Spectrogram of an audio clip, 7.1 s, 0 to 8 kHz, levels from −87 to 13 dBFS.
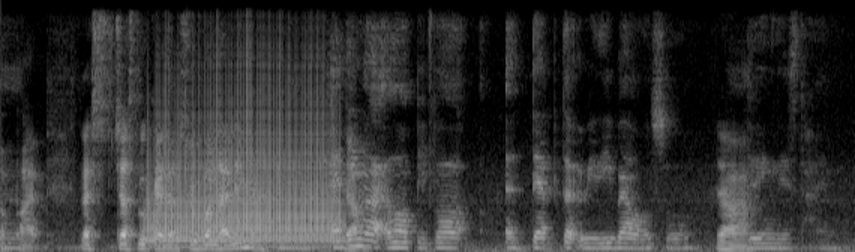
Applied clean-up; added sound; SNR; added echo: none; Brass instrument; -3 dB; none.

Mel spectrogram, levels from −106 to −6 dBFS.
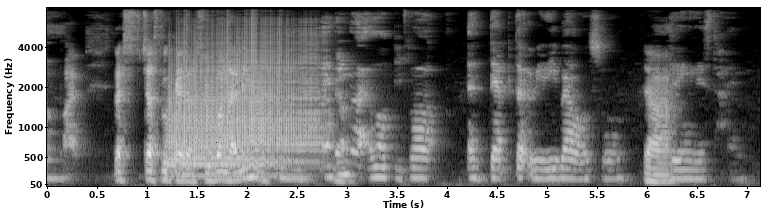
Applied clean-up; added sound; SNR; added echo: classical method log-MMSE.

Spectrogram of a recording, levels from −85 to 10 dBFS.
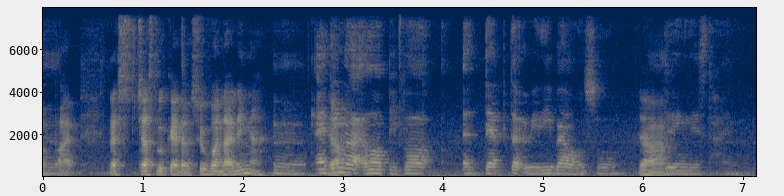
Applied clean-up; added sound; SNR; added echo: none; none; none; none.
